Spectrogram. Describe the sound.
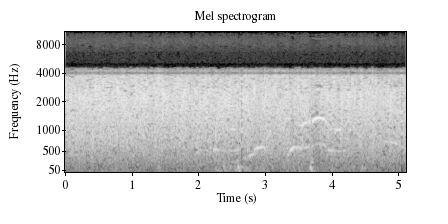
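Audience applause welcoming a comedian to the stage at a comedy show: a steady wash of clapping for about five seconds, with a few voices calling out over it midway.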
